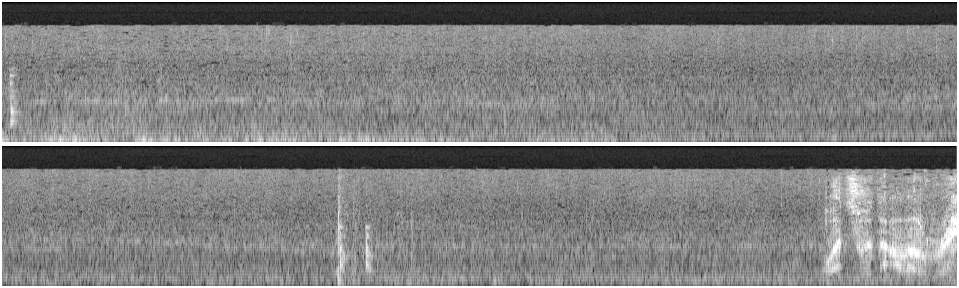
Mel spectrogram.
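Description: Rain falls steadily in a Batman video game, a broad hiss with low rumbling thunder underneath and a few brief sharper cracks near the end, while a voice is faintly present.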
